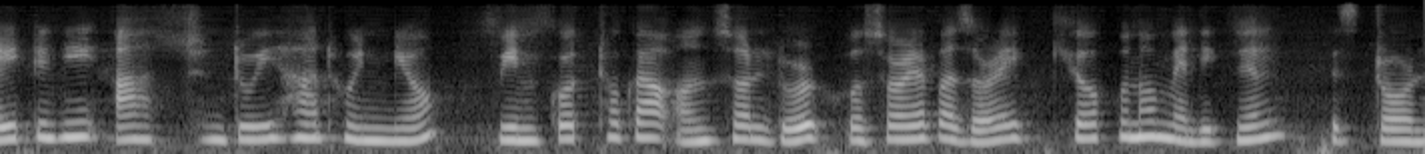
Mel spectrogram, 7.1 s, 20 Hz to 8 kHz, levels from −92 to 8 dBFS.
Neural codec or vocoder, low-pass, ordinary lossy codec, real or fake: codec, 16 kHz, about 1 kbps, DyCAST, with the encoder's durations; 7.2 kHz; none; fake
